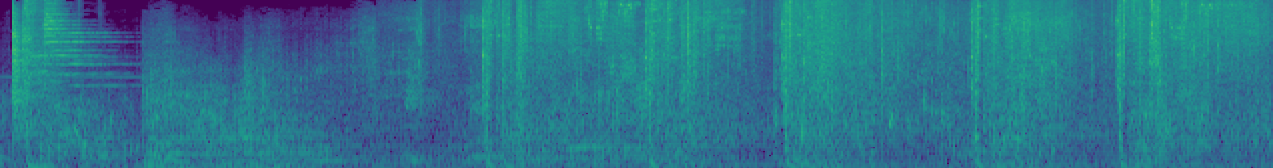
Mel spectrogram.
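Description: A creature growls and shrieks.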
